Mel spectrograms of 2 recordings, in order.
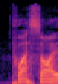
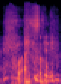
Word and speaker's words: poisson: But, poisson is a pun on poison. – Because it sounds like poison. – Yeah. It's spelled like poison, at least. It doesn't sound like it.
